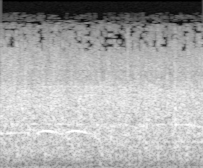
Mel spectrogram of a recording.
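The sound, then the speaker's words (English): An applause sound effect: steady applause from a crowd, a dense, even wash of clapping that holds at a constant level for about two seconds with no voices over it. “Basket the ambiance, because I gotta get my claps.”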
